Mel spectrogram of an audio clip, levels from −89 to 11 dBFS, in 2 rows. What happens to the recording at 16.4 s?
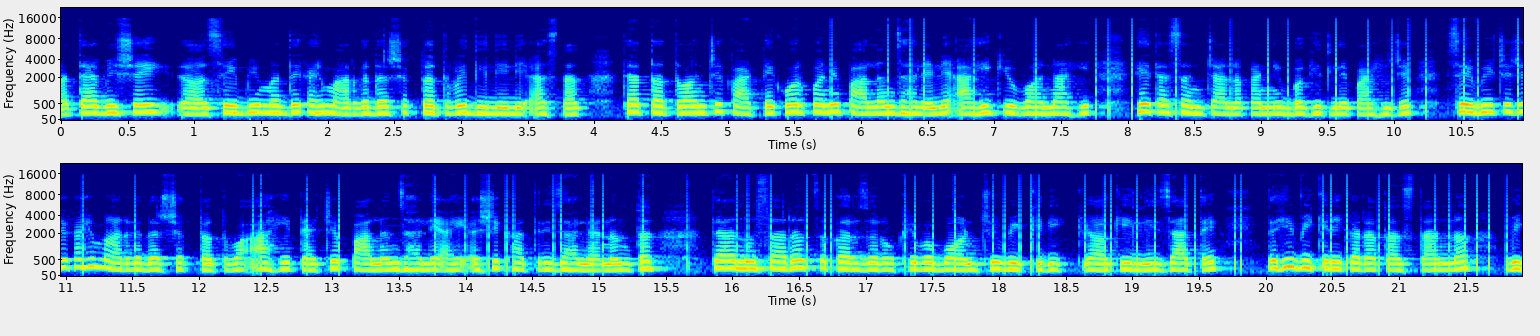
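At 16.4 s a train of clicks is running, from 5.78 s to 21.81 s, likely interference injecting pulses, heard as irregular ticking, about 4.5 per second, peaking about 15 dB above the sound.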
